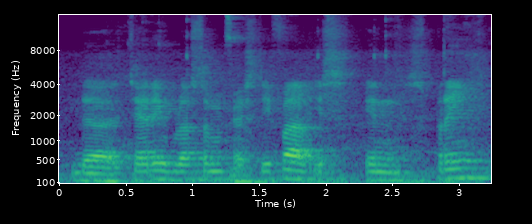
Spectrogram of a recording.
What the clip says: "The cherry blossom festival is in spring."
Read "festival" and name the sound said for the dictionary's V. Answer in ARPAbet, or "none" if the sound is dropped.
F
